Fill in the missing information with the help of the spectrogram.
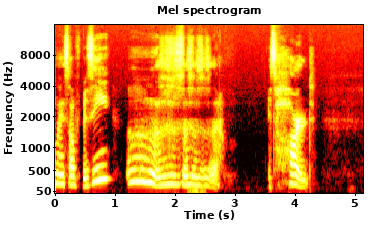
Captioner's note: stimming sounds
